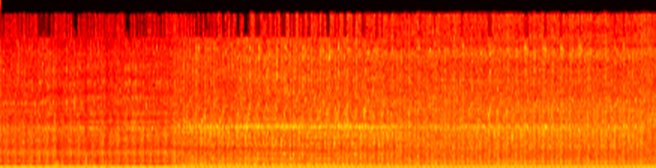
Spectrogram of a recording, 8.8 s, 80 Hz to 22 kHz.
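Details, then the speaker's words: Rebuilt Olds 350 V8 in a Cadillac Seville, first start after distributor replaced and wiring corrected: deep, steady rumble holding an even idle with no knocks or misses; normal running. "I corrected the wiring, filled in some oil, got gas and was ready for the first start of the engine. Man, was I thrilled and nervous at the same time. But now listen and enjoy the sound of my rebuilt Olds 350 V8."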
